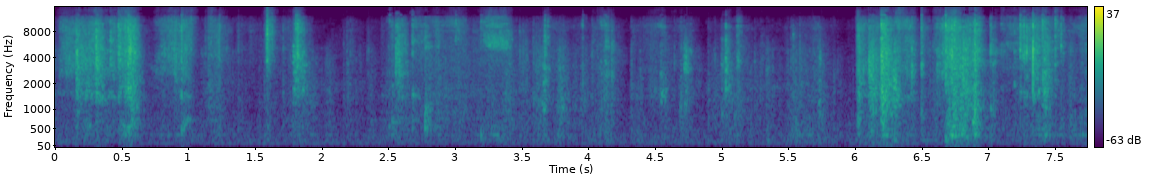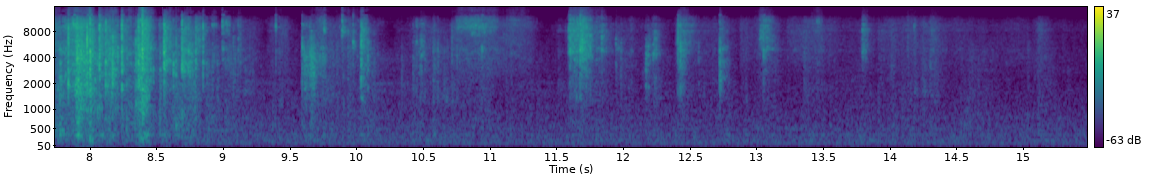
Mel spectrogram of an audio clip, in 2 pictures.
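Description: Paper sheets rustling and crinkling in bursts as they are handled, loudest about halfway through, then scattered light snips of scissors near the end.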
